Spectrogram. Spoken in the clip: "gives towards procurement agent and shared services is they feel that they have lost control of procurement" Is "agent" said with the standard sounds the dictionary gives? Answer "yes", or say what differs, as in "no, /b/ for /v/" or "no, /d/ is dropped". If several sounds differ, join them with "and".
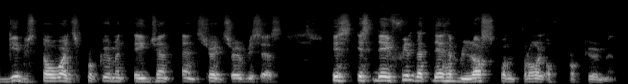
yes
